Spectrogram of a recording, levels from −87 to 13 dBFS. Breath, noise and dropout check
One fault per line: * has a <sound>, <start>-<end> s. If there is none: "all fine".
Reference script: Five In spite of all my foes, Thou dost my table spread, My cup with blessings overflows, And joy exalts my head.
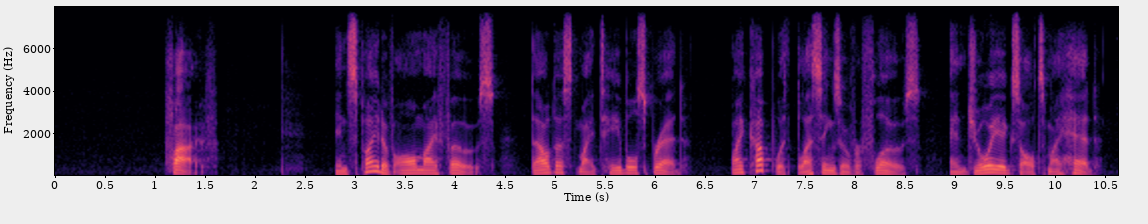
all fine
